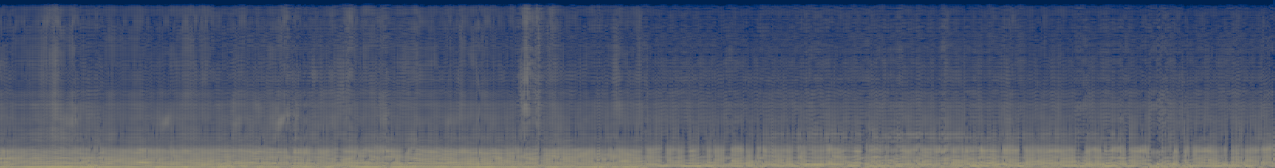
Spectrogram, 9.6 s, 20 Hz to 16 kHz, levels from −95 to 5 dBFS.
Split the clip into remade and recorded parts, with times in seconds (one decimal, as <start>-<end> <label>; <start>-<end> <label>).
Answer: 0.0-9.6 remade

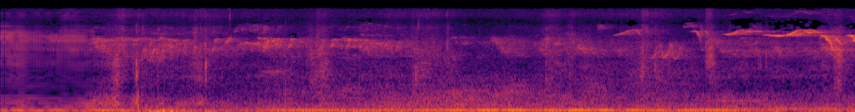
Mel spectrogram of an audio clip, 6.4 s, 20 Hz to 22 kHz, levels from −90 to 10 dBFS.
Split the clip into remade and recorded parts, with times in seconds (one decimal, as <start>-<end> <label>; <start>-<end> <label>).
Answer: 0.0-0.7 remade; 0.7-6.4 recorded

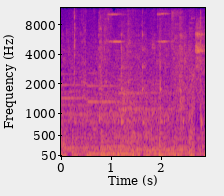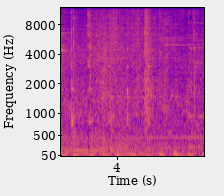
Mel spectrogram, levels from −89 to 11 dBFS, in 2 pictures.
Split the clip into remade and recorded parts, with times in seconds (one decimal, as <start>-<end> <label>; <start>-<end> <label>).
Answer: 0.0-1.1 recorded; 1.1-1.7 remade; 1.7-3.4 recorded; 3.4-4.6 remade; 4.6-5.8 recorded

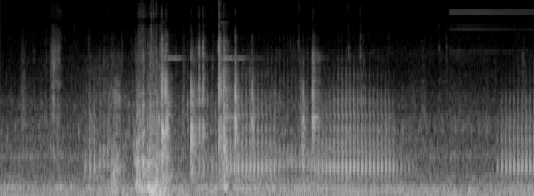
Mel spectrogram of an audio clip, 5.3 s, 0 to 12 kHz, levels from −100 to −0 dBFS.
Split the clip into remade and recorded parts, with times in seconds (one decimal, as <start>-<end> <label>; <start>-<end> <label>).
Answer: 0.0-2.0 recorded; 2.0-4.5 remade; 4.5-5.3 recorded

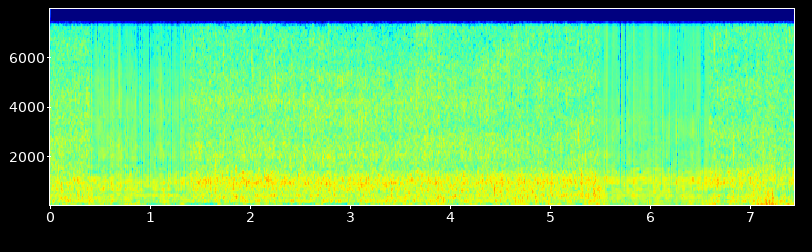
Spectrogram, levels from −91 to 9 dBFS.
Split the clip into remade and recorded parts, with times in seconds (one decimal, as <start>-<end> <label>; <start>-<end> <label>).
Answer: 0.0-0.4 recorded; 0.4-1.4 remade; 1.4-5.5 recorded; 5.5-6.6 remade; 6.6-7.4 recorded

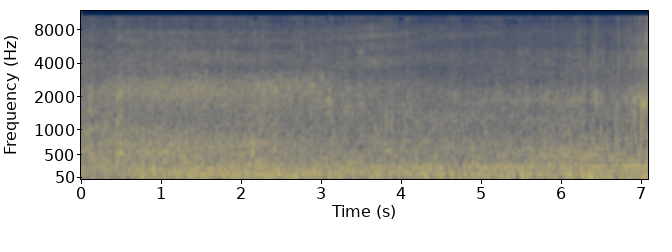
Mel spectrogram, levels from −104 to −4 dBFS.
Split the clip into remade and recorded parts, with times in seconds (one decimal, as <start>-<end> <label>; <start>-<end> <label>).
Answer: 0.0-6.3 recorded; 6.3-7.1 remade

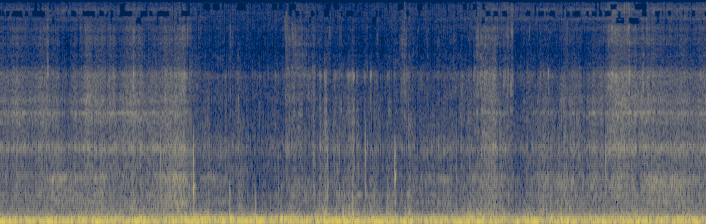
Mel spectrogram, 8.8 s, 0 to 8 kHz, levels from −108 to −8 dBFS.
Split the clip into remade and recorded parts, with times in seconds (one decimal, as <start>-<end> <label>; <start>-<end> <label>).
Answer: 0.0-6.4 recorded; 6.4-7.3 remade; 7.3-8.8 recorded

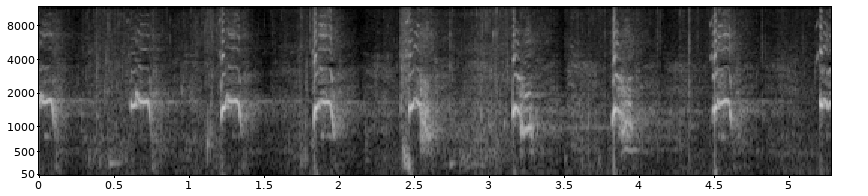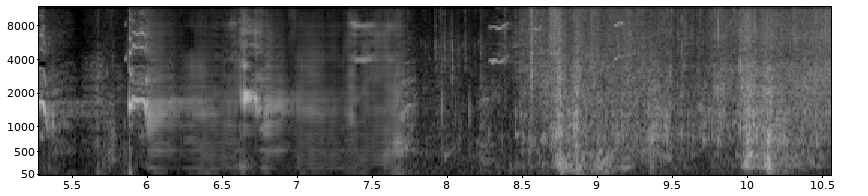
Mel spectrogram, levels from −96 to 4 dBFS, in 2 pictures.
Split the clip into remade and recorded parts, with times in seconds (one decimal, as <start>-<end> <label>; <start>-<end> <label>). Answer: 0.0-6.0 recorded; 6.0-7.7 remade; 7.7-10.6 recorded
